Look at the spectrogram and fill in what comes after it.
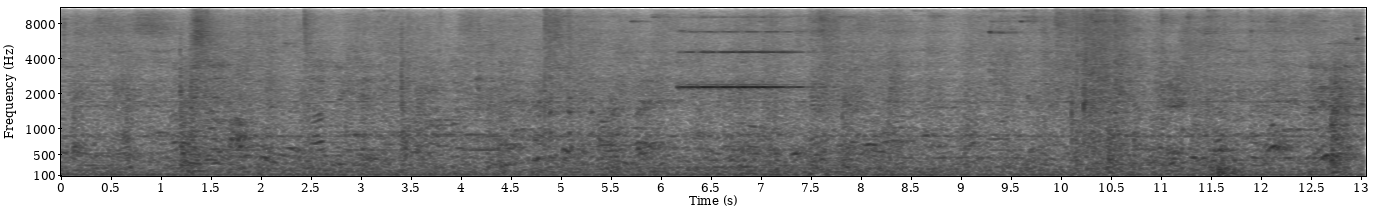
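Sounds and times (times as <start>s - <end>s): high-pitched beep: 6.2s - 7.5s.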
